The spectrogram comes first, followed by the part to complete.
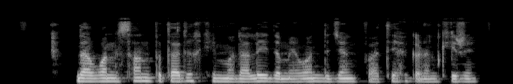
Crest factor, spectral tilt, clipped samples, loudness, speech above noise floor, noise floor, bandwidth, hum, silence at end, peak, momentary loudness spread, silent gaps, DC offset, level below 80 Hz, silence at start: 16 dB; -6.5 dB/octave; under 0.1%; -21 LUFS; 24 dB; -43 dBFS; 9.2 kHz; none; 0.35 s; -6 dBFS; 9 LU; none; under 0.1%; -66 dBFS; 0.5 s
